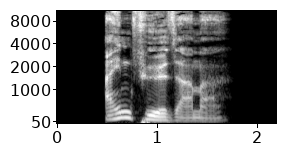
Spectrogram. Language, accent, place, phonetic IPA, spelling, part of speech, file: German, Germany, Berlin, [ˈaɪ̯nfyːlzaːmɐ], einfühlsamer, adjective, De-einfühlsamer.ogg
- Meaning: 1. comparative degree of einfühlsam 2. inflection of einfühlsam: strong/mixed nominative masculine singular 3. inflection of einfühlsam: strong genitive/dative feminine singular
